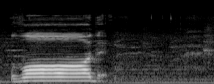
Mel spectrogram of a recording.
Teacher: ज़बान की करवट हमारे ऊपर के दांतों के मसूड़े में लगना चाहिए तो निकलता है वौद।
